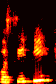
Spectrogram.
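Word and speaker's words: Wacipi: I think it's pronounced Wasipi, to celebrate our Native American graduates.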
